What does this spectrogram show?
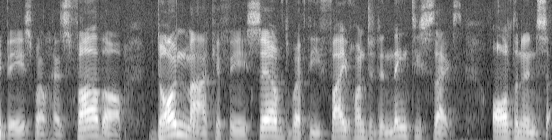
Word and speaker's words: McAfee: a Scottish son name and the way John pronounces it McAfee is wrong it's it's an incorrect pronunciation it's meant to be McAfee not McAfee McAfee so uh bear with me throughout the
